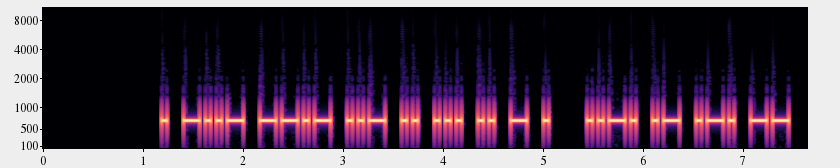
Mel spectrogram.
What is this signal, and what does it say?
Morse code, heard as a keyed tone, about 22 wpm, 700 Hz. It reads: EXQUISITE FARM
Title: Pangram Challenge v2 - 22wpm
